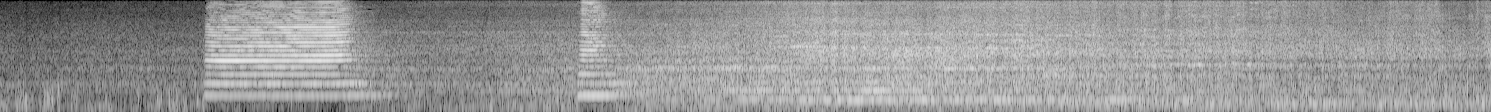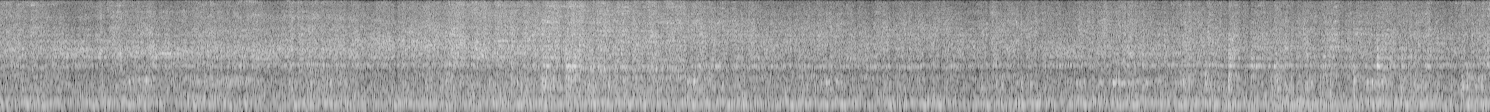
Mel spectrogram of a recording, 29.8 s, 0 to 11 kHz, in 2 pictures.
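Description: A 2TE116 two-section diesel freight locomotive sounds its air horn in one long blast about two seconds in and a short second blast about six seconds in, then passes close by, and a train of loaded tank cars rumbles past with wheels clacking over the rail joints.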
